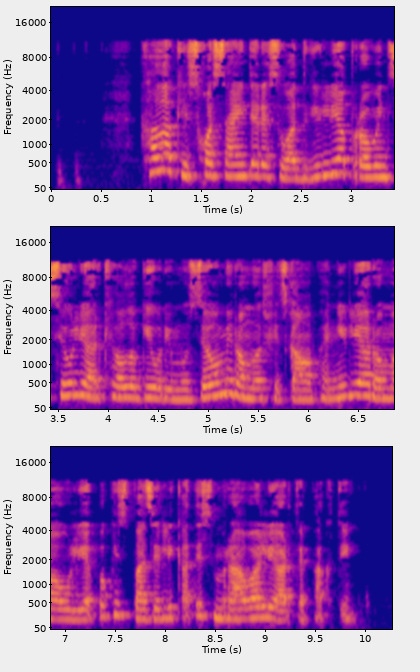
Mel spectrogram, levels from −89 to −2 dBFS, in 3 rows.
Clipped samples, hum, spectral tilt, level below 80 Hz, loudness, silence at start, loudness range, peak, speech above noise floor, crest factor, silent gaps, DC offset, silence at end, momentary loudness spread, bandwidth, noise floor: under 0.1%; none; -2 dB/octave; -74 dBFS; -24 LUFS; 0.9 s; 5 LU; -2 dBFS; 38 dB; 24 dB; none; under 0.1%; 0.4 s; 13 LU; 12 kHz; -64 dBFS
